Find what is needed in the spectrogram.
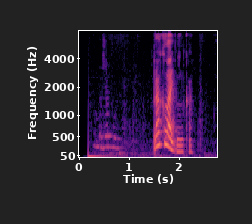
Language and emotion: Russian, neutral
